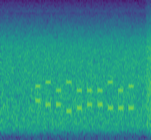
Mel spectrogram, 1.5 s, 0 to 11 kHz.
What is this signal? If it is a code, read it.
DTMF, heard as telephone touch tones, dialled by machine, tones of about 50 ms, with radio hiss and a squelch burst at the end. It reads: 0973477645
